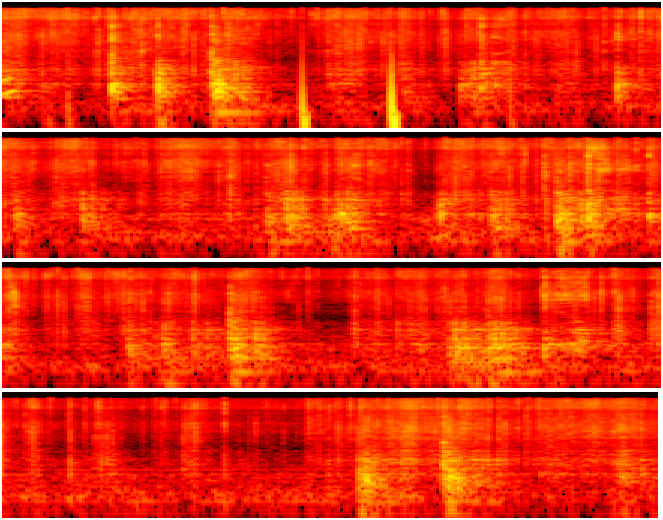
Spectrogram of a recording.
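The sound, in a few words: stirring greens frying in a pan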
